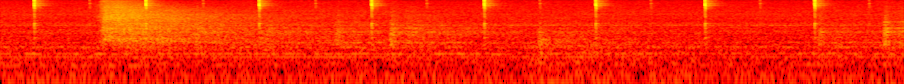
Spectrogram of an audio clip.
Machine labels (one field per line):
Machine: valve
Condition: abnormal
